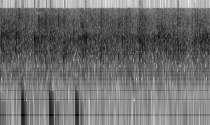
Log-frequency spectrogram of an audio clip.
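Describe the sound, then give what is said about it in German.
An audience applauding at a church worship service with steady, dense clapping throughout, loud, with a few low thumps near the start. “könnt mal für Jesus klatschen.”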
